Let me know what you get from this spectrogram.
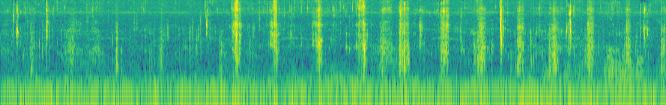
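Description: Close-up chewing and mouth sounds of someone eating pork biryani by hand: a run of short, sharp wet clicks and smacks, several a second.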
